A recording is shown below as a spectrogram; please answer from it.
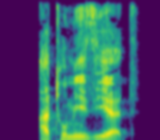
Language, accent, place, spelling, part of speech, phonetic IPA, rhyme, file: German, Germany, Berlin, atomisiert, verb, [atomiˈziːɐ̯t], -iːɐ̯t, De-atomisiert.ogg
- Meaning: 1. past participle of atomisieren 2. inflection of atomisieren: second-person plural present 3. inflection of atomisieren: third-person singular present 4. inflection of atomisieren: plural imperative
